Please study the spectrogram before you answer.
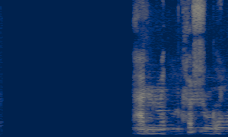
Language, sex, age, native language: Icelandic, female, 9, Icelandic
